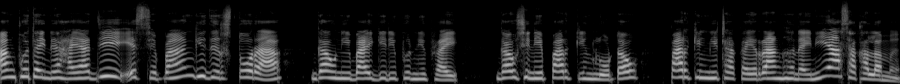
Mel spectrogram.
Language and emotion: Bodo, angry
